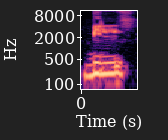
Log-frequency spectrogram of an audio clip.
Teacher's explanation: یہ با کے نیچے زیر ہے، زیر کو ہم لام سے ملا کر پڑھیں گے، جیسے بل، اور لام کو اس کے مخرج پہ روک کر پڑھیں گے، بالکل بھی ہم نے اس کو جو ہے کھینچنا نہیں ہے اور ہلانا بھی نہیں ہے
